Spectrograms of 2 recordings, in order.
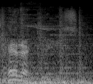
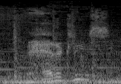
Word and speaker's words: Heracles: So, Phoenix, after boldly besting the Gorgon that ambushed Heracles. What are you doing there? That thing with your voice? Heracles?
